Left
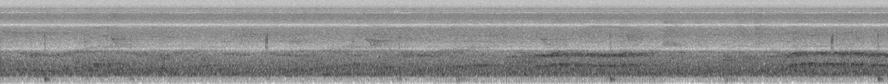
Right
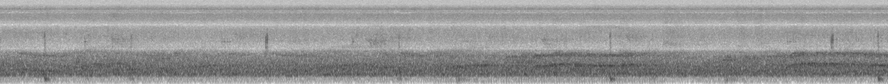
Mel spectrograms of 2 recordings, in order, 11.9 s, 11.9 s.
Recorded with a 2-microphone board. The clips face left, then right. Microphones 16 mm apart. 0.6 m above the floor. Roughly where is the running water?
Left.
